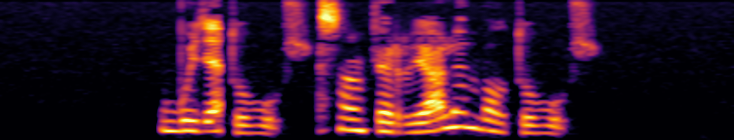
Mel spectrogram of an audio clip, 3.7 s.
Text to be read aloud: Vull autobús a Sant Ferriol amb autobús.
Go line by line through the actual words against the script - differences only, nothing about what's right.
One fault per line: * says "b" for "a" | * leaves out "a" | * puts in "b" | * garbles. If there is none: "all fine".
all fine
